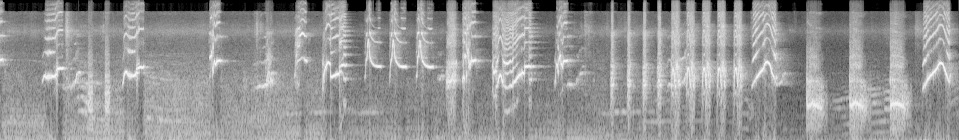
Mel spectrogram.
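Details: A young Javan myna sings busily as it nods: scattered clicks and short whistles, then a quickening series of sharp ticks and rising whistles that swoop up and down near the end.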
